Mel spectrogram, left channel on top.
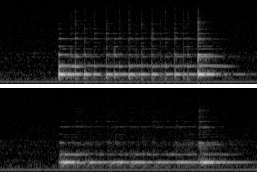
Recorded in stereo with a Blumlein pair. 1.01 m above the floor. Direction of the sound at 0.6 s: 40° left.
